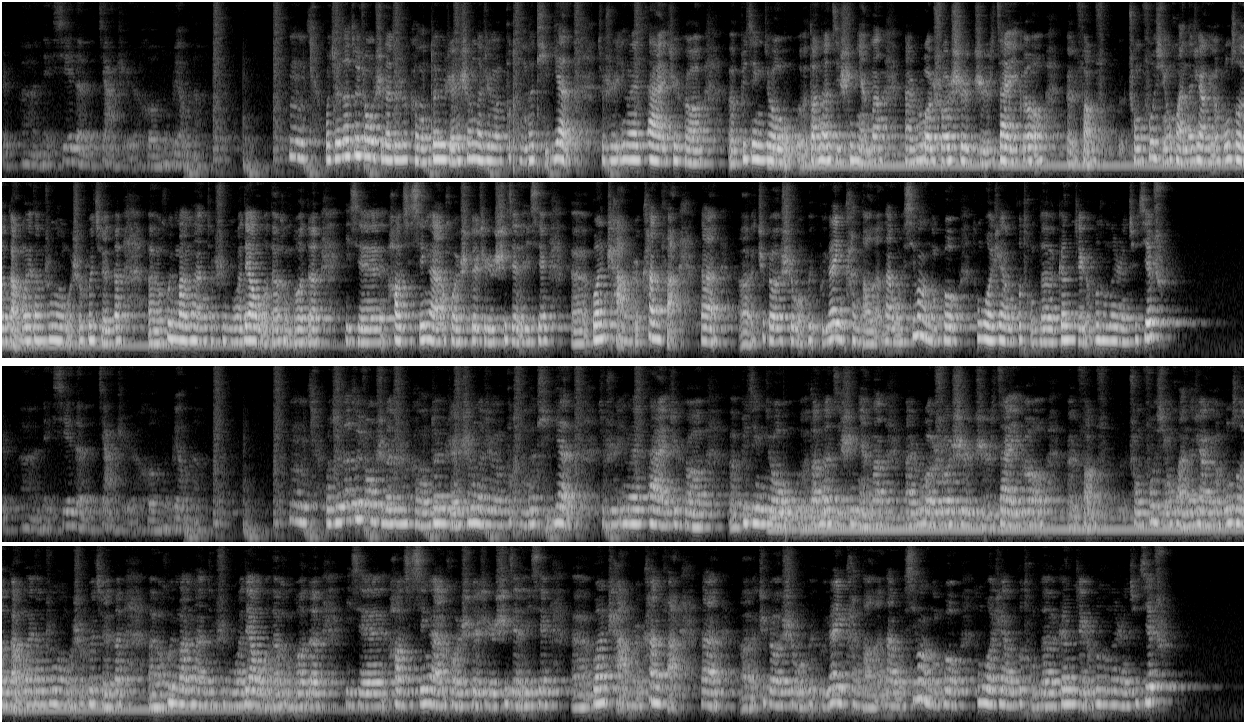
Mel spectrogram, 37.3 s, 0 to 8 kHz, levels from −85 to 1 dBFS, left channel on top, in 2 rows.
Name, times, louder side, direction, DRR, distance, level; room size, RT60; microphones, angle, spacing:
voice 1, 0.0-3.0 19.7-20.0 25.5-25.7, equal, 25° right, -14 dB, 1.1 m, -42 dB
sound 1, 2.7-2.9 3.2-3.3 3.6-4.2 4.5-4.7 5.0-5.1 5.4-5.6 5.9-6.0 6.3-6.5 6.8-6.9 7.2-7.4 7.7-7.8 8.1-8.7 9.0-9.2 9.5-9.6, equal, 25° left, 0.6 m, -41 dB
voice 2, 4.3-16.5 16.9-29.4 29.7-36.0, left 4 dB, 85° left, 1 dB, 0.3 m, -23 dB
Gong, 11.5-25.6, right 2 dB, 90° right, 0.8 m, -37 dB
3.1 x 2.1 x 2.4 m, 1.1 s
head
